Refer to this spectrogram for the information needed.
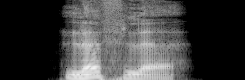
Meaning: inflection of löffeln: 1. first-person singular present 2. singular imperative 3. first/third-person singular subjunctive I
- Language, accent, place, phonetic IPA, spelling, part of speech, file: German, Germany, Berlin, [ˈlœflə], löffle, verb, De-löffle.ogg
